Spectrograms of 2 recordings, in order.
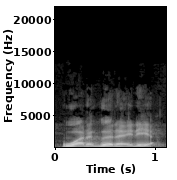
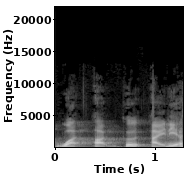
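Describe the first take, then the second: First: The words run together without any breaks. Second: Each word is said separately with small breaks. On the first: The speaker calls it right. "en inglés no se separan las palabras" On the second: The speaker calls it wrong.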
